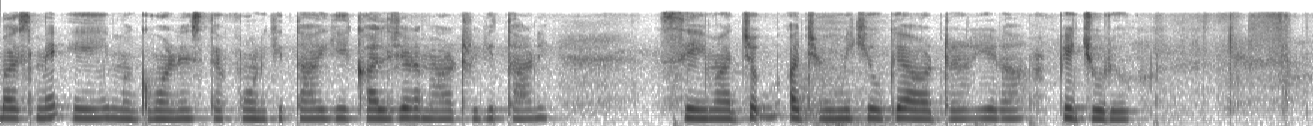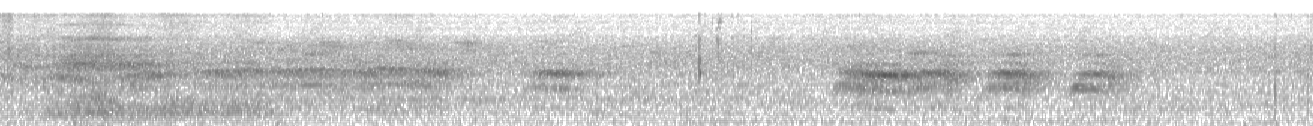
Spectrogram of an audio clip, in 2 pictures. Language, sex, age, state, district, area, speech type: Dogri, female, 18-30, Jammu and Kashmir, Kathua, rural, spontaneous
